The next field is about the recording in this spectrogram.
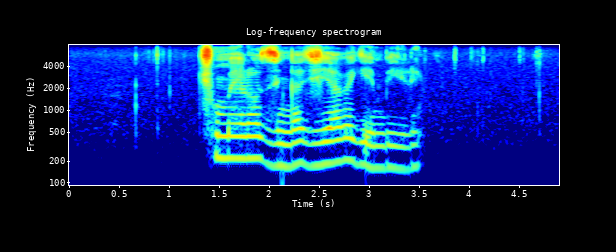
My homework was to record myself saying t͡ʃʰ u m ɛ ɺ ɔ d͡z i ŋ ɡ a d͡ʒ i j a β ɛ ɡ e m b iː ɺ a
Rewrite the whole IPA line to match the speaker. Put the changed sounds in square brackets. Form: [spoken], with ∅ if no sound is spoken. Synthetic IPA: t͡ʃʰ u m ɛ ɺ ɔ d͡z i ŋ ɡ a d͡ʒ i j a β ɛ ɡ e m b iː ɺ [i]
